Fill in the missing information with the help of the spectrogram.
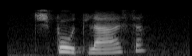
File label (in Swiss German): "spotlese", Bas Rhin; vin; vendanges tardives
